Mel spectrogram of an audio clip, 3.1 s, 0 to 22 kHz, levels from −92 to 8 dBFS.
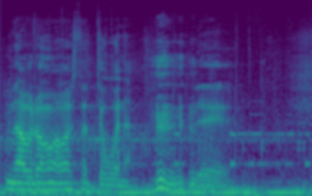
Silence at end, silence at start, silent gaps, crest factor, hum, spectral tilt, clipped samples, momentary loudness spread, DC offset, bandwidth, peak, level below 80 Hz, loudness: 0 s; 0 s; none; 20 dB; none; -6 dB/octave; under 0.1%; 10 LU; under 0.1%; 15.5 kHz; -10 dBFS; -36 dBFS; -31 LUFS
